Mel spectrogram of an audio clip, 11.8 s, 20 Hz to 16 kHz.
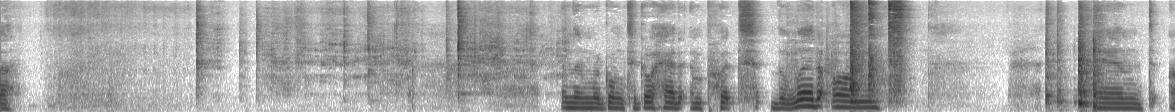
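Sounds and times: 
speech: 0.0s - 0.2s, 5.6s - 9.0s, 11.2s - 11.7s
utensil stirring food in a pot while cooking: 1.0s - 6.0s.

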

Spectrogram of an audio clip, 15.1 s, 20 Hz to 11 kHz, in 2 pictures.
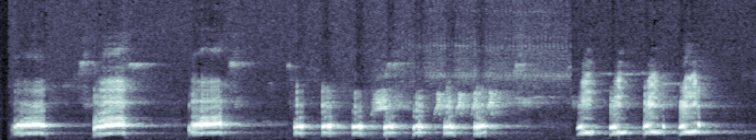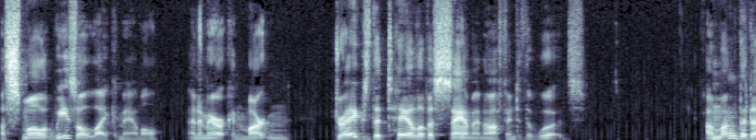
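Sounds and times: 
raven croaking on a shoreline: 0.0s - 7.6s
speech: 7.6s - 13.5s, 14.6s - 15.1s.

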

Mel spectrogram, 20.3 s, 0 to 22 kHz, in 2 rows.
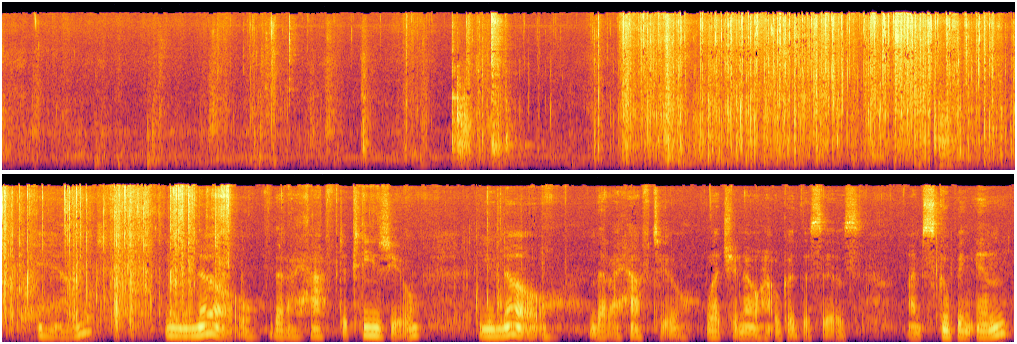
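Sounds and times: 
crackles and clatters: 2.0s - 12.6s, 14.5s - 15.3s
bag of lime-flavoured Doritos tortilla chips crinkling as it is opened and handled: 4.0s - 15.5s
speech: 11.8s - 20.2s.

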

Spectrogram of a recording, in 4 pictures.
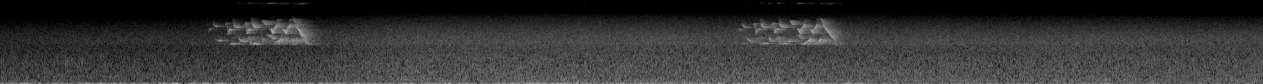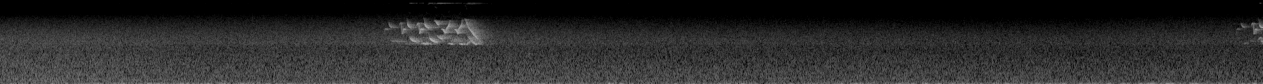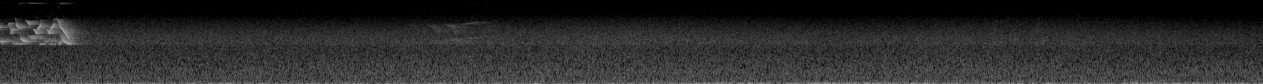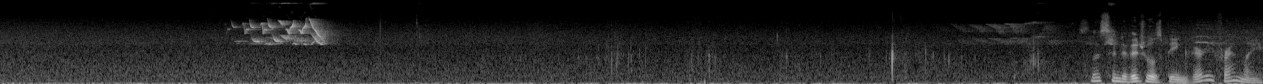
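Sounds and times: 
steady hiss of noise: 0.0s - 50.5s
warbler singing short high bright song phrases: 2.1s - 3.2s, 7.4s - 8.5s, 16.5s - 17.6s, 25.0s - 26.1s, 29.6s - 30.2s, 40.2s - 41.3s, 47.4s - 50.5s
speech: 48.8s - 50.5s.

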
